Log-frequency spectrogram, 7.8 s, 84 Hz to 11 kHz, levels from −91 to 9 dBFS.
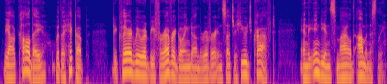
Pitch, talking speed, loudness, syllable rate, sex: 130 Hz, 185 wpm, -19 LUFS, 5.7 syllables/s, male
